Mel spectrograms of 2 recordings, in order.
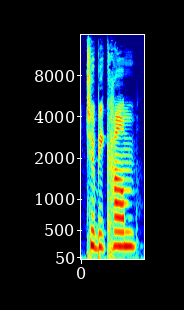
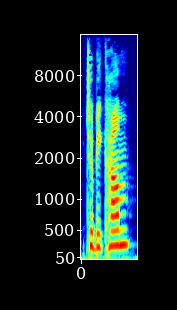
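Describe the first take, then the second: The two takes are said the same way.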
